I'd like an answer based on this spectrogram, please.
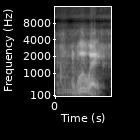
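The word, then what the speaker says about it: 無為: So the transitional word, which shows the way from to realize De in one's life, this is pronounced, this one is Wu, and this one is Wei, Wu Wei.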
